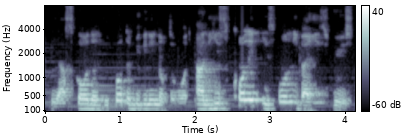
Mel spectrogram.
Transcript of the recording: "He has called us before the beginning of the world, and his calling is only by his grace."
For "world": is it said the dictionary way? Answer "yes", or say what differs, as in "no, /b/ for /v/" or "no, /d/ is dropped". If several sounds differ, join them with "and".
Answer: no, /l/ is dropped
